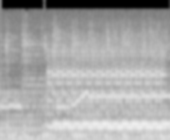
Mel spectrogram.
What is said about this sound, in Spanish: Sí, sí, tenemos una llamada y un radioescucha.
